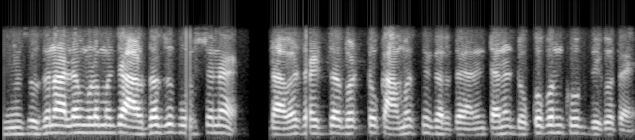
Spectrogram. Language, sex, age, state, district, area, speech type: Marathi, male, 30-45, Maharashtra, Akola, rural, conversation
